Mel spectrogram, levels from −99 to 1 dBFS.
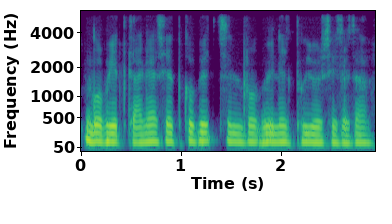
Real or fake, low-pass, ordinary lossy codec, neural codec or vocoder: fake; 5.4 kHz; none; codec, 16 kHz, 4.8 kbps, FACodec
